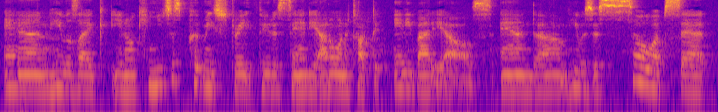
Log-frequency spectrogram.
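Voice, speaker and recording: A woman's voice: lowish voice, level tone, moderate pace, few pauses, slight background noise, poor audio. A woman telling anecdotes in a casual, chatty way as a guest on a podcast recorded live. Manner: chatty, often laughing as she tells stories. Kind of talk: casual anecdotal interview storytelling.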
